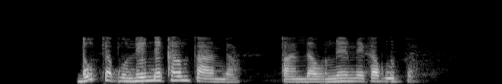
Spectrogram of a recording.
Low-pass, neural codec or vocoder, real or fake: 3.6 kHz; codec, 44.1 kHz, 1.7 kbps, Pupu-Codec; fake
